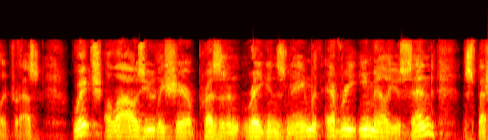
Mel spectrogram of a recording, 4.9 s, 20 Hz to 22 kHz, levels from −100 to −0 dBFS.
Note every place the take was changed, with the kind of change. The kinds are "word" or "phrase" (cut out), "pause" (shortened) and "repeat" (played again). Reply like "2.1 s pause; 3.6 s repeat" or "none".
1.6 s phrase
